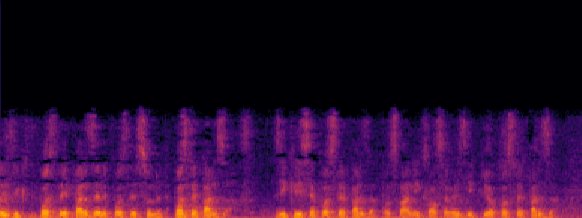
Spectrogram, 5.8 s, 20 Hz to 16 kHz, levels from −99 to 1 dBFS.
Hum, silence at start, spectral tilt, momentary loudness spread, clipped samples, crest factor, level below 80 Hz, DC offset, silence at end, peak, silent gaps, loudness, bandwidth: none; 0 s; -8 dB/octave; 9 LU; under 0.1%; 16 dB; -50 dBFS; under 0.1%; 0.05 s; -10 dBFS; none; -28 LUFS; 8.2 kHz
